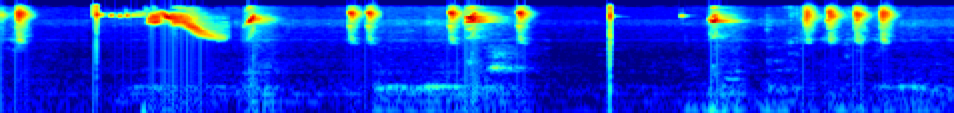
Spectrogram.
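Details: A female blue-black grassquit gives a call meant to stimulate males to sing before tournaments; it opens with a high buzzy descending slur, followed by scattered sharp high-pitched chips in short bursts.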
